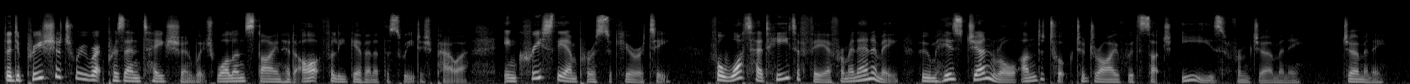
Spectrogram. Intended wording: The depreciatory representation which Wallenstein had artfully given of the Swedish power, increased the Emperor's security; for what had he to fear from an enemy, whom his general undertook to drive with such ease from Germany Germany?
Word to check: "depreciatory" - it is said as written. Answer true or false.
true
